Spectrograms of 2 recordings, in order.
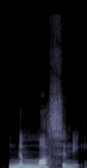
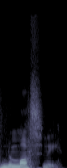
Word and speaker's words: Mnemosyne: It's from the Greek god mnemosyne. Now that is spelled, in case you're curious, Mnemosyne.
